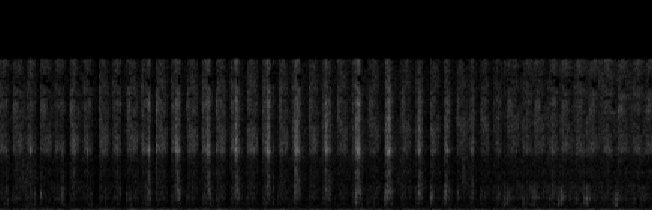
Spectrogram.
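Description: A flat, thin, black wax-coated paper scratch-art card is scratched with a wooden stylus in short rubbing strokes that reveal the color underneath. Quick, dry scratching strokes repeat steadily over a low rumbling background, with brief bright rasps on each stroke.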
